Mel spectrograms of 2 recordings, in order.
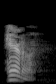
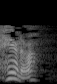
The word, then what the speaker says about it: Hannah: Actually, in the New Testament, she is called Anna, because in the Greek, in that construction of that word, the H is silent. But we meet a Hannah in Luke's gospel.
